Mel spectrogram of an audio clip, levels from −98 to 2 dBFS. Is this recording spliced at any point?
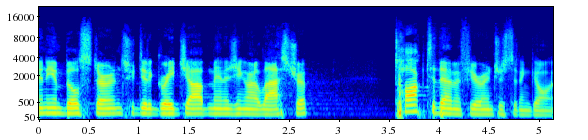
no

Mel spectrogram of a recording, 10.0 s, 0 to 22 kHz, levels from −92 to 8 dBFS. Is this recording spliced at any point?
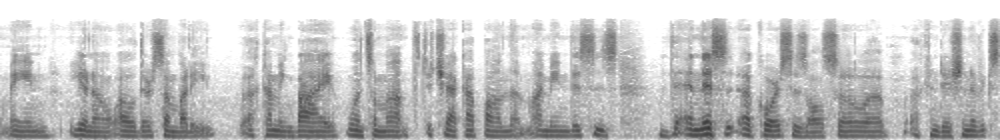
no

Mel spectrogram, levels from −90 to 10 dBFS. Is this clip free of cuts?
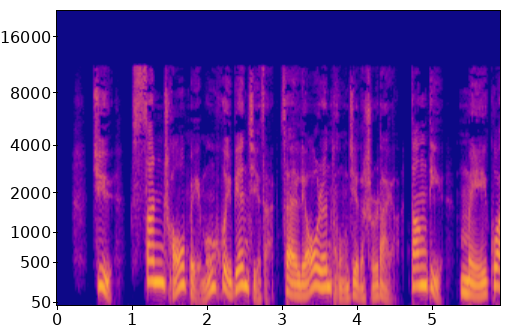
no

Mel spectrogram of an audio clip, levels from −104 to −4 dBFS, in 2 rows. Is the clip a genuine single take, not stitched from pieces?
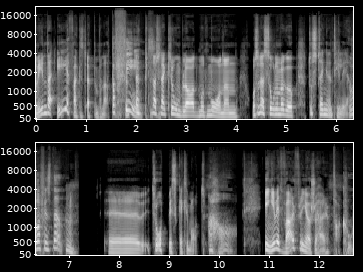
no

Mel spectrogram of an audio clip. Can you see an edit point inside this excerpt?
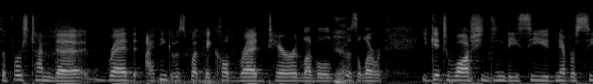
no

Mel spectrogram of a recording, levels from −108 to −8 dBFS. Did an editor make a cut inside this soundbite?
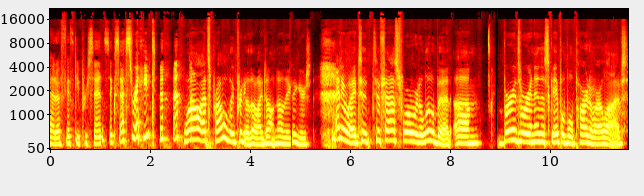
yes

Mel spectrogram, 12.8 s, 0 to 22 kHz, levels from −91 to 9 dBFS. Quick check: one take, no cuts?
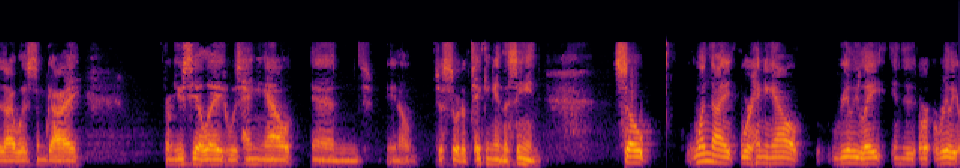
yes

